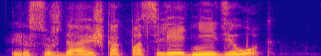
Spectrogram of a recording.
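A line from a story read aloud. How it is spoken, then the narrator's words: Angry grumble. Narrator (Russian): сердито пробурчала миссис Френч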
